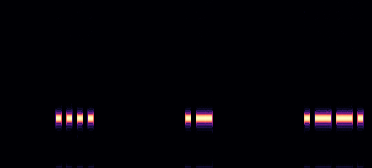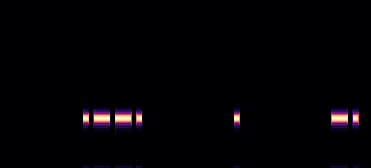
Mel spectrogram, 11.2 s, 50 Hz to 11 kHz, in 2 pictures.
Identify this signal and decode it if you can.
Morse code, heard as a keyed tone, about 15 wpm, spaced as for 5 wpm, 1000 Hz. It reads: HAPPEN
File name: qotdfiles / 5wpm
